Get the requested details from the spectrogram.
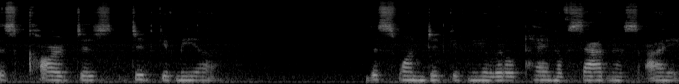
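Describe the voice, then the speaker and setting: Soft-spoken and very slow, a woman talks with long, frequent pauses. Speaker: tarot reader. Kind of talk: soft spoken tarot reading.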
